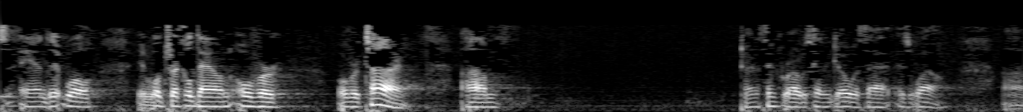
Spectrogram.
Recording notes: This sermon was recorded on 5/09/10 in the evening service.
